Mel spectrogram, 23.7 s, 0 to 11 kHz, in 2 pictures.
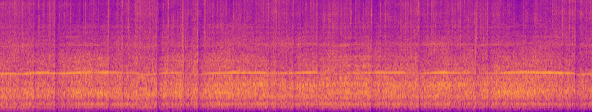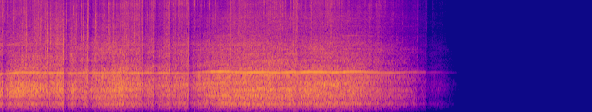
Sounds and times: Rustling leaves: 0:00.0 - 0:20.4.

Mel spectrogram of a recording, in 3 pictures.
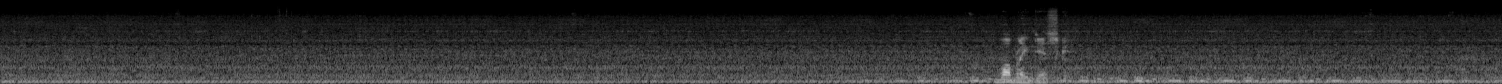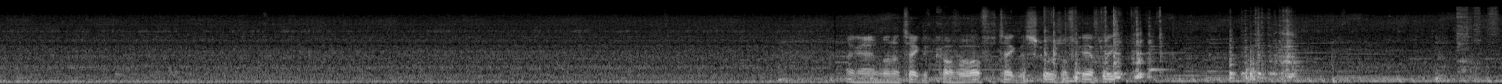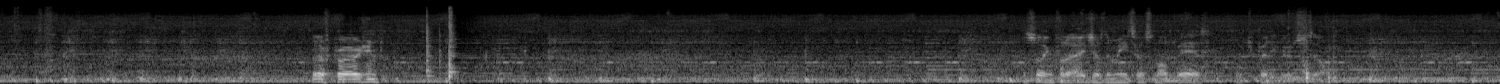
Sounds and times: Music: 0:08.5 - 0:17.0, 0:22.3 - 0:45.0
Speech: 0:09.9 - 0:10.8, 0:23.4 - 0:26.3, 0:33.2 - 0:33.9, 0:40.3 - 0:43.4.

